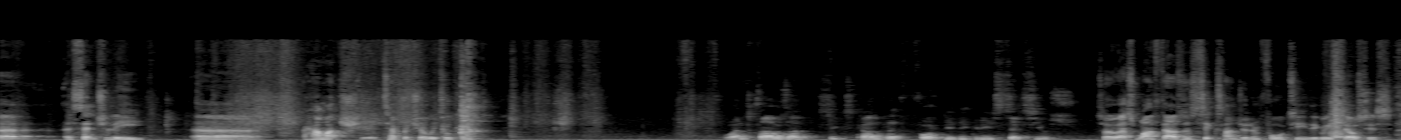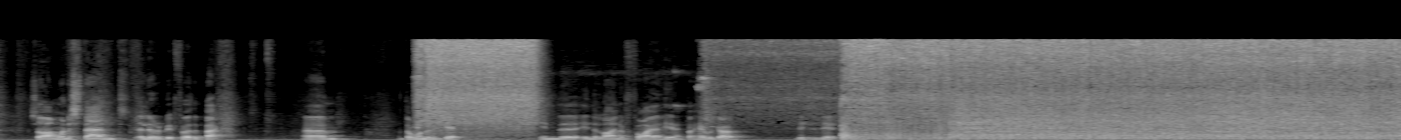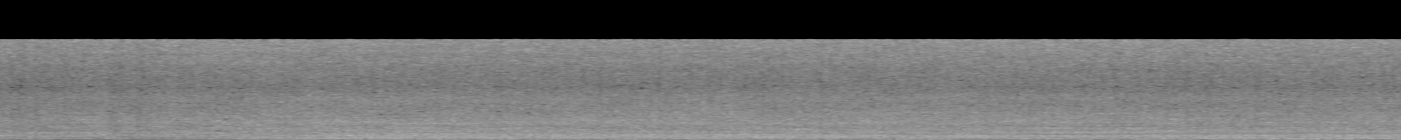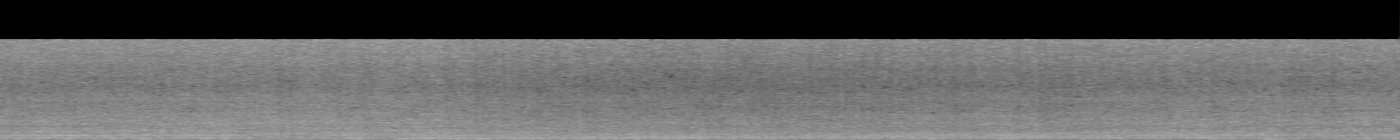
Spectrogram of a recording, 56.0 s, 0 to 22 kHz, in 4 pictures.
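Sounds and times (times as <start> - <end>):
flame spray gun hissing: 18.2 - 19.4, 21.1 - 56.0.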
